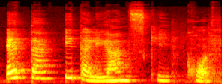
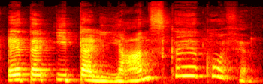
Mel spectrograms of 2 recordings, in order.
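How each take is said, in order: First: It has the intonation of a plain statement. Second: It has the intonation of a question. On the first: This is an Italian coffee. "This is an Italian coffee statement" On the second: Is this an Italian coffee? "Is this an Italian coffee?"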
